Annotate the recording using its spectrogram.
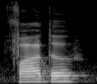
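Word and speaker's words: father: America वाले ऐसे नहीं कहते, वो कहते हैं आर को बोलेंगे हम, जैसे फादर, है ना, फादर। ठीक है, पाक, मार्क, डाक, स्टाक।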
